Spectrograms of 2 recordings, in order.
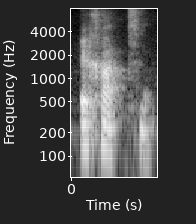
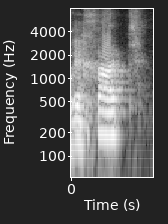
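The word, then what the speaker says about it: אחת: So instead of achat with long kamatz, it changes that first syllable to segol, echat. So echat. As far as the vowels are concerned, echat is vocalized like echad.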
